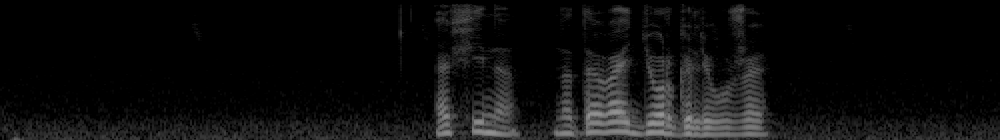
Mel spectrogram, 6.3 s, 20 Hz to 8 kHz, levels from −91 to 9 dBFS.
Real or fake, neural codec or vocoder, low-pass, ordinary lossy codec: real; none; 7.2 kHz; none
